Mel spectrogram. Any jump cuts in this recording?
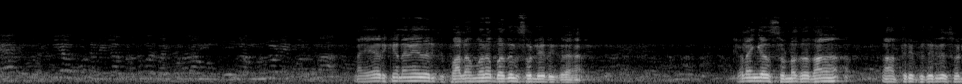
no; 0 cuts

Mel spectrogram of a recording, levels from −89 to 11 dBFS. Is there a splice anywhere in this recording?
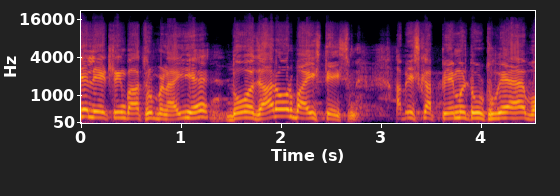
no; 0 cuts

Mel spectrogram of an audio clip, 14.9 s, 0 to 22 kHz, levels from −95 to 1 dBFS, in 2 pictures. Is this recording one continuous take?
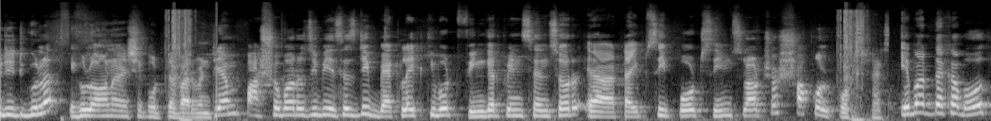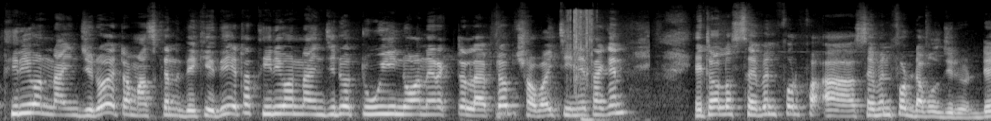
no; 3 cuts; at 1.6 s, 6.7 s, 12.3 s

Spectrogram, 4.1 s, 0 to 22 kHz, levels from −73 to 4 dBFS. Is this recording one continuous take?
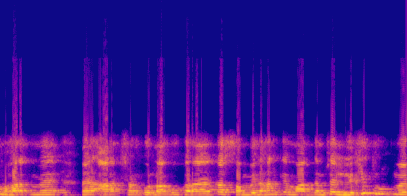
yes; 0 cuts

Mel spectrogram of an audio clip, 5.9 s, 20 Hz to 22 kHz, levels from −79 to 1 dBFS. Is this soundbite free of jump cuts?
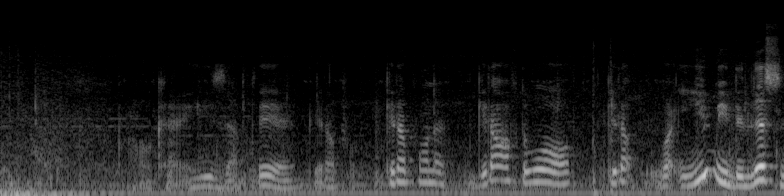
no; 1 cut; at 0.9 s

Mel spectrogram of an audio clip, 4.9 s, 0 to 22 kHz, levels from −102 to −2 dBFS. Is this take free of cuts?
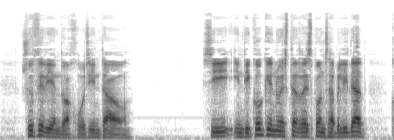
yes; 0 cuts

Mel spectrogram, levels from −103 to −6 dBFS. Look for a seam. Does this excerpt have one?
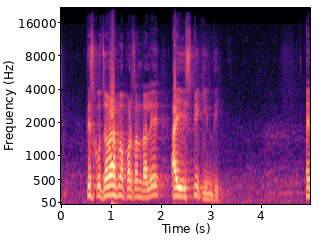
no; 0 cuts

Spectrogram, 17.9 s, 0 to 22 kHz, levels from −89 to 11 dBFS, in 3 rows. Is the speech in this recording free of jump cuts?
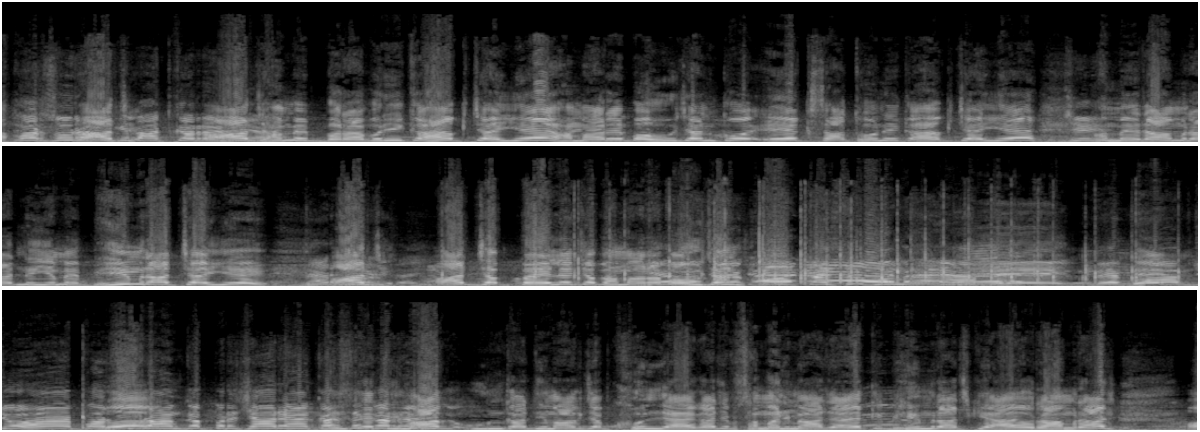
yes; 0 cuts

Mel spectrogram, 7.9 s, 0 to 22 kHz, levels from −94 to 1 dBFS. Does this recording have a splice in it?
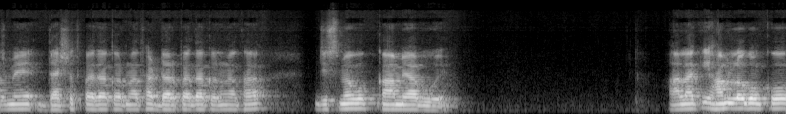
no; 0 cuts

